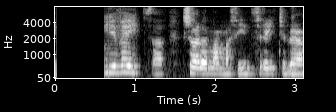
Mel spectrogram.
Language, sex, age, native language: Icelandic, female, 12, Icelandic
